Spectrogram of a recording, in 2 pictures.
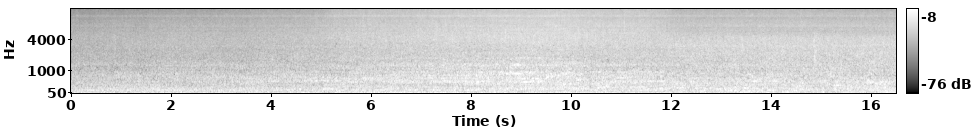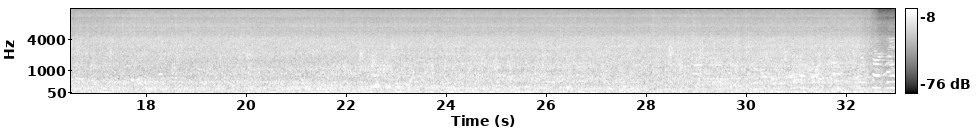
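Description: Fountain water splashing and running steadily, growing louder over the first several seconds, with voices faint in the background.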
